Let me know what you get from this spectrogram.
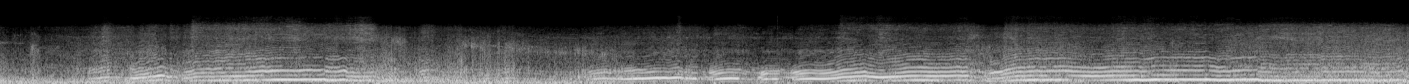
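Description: KTM 85 two-stroke motocross engine working hard while ridden, its pitch rising and falling again and again as the throttle is opened and closed, holding steady for stretches in between.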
